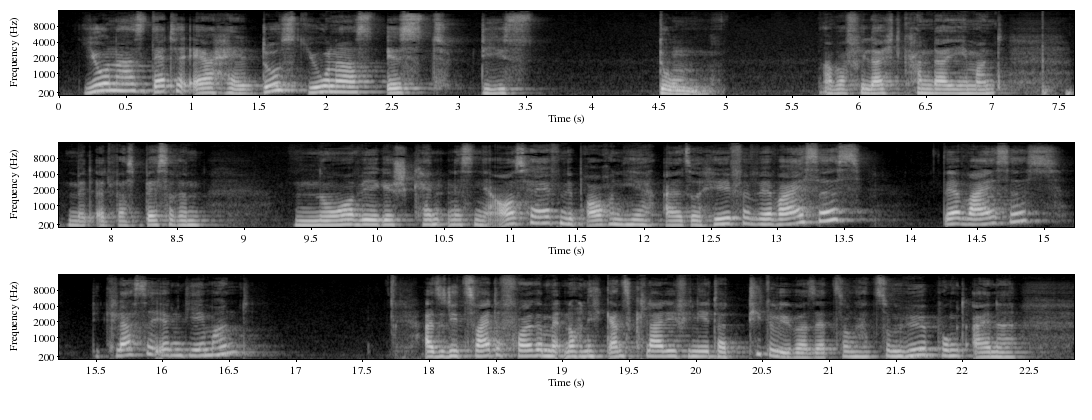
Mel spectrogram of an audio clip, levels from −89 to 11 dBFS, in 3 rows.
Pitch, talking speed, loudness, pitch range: 210 Hz, 130 wpm, -18 LUFS, 185-240 Hz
